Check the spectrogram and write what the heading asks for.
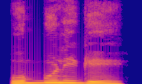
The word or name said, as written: ಒಬ್ಬುಳಿಗೆಯ್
